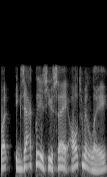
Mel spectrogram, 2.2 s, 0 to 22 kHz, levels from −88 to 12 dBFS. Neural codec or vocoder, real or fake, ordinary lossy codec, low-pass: none; real; Opus, 64 kbps; 5.4 kHz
